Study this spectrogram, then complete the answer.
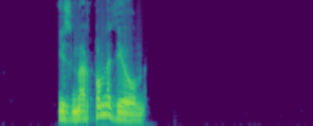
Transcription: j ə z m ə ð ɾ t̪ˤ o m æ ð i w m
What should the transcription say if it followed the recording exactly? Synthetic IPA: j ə z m ə ɾ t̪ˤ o m æ ð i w m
